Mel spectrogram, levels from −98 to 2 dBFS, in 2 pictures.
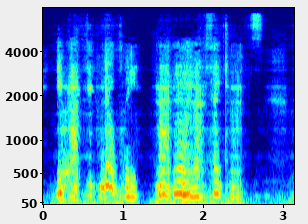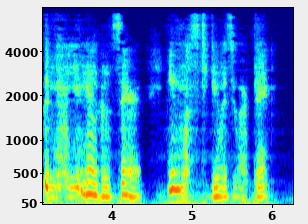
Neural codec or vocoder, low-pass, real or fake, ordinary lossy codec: codec, 24 kHz, 1 kbps, SNAC; 7.2 kHz; fake; MP3, 32 kbps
